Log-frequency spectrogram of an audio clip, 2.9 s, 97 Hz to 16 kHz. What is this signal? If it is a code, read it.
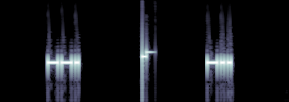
Morse code, heard as a keyed tone, about 36 wpm, 700 Hz. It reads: G D
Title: Single Letter-Number - Rapid-Fire 35wpm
